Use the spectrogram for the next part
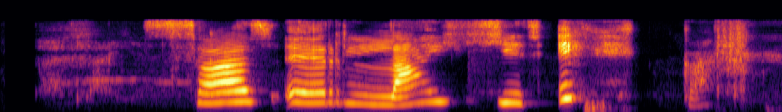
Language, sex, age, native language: Icelandic, female, 6, Icelandic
